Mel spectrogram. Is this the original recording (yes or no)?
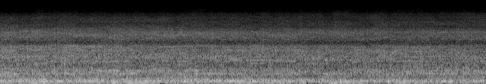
no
